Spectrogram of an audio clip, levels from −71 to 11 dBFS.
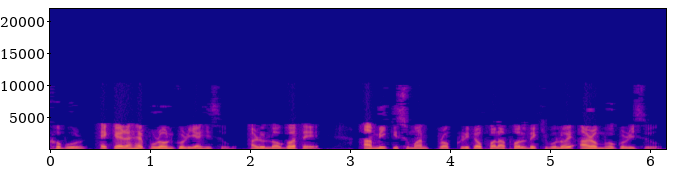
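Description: WMA compression, likely, runs throughout: long transform blocks smear heavy, washy ringing around the speech, nothing survives above 10.5 kHz, fitting roughly 24 kbps.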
